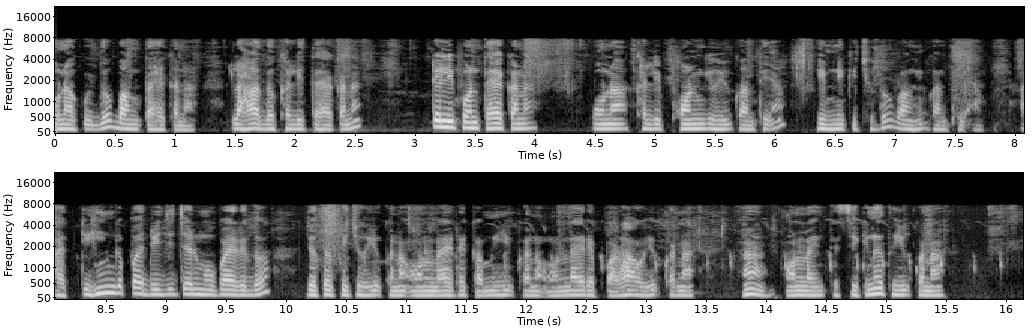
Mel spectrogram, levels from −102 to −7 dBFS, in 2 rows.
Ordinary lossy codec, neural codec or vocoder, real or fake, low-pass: none; none; real; none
